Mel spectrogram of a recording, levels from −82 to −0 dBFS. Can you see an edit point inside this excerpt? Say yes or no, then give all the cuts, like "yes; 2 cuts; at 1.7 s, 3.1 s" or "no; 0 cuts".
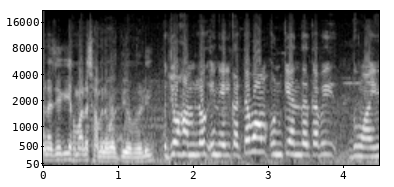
yes; 1 cut; at 1.7 s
